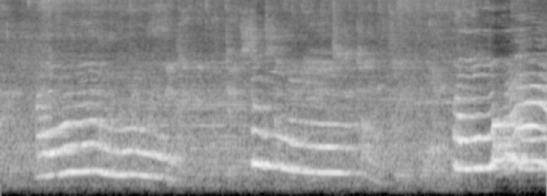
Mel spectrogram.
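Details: Two dogs, Mishka and Laika, arguing with each other: three separate drawn-out, tonal howl-like wails, each sliding gently downward, with pauses between and faint background noise.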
